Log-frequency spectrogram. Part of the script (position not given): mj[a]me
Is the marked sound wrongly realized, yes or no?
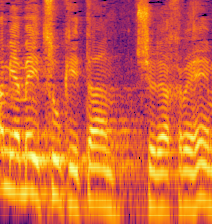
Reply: no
